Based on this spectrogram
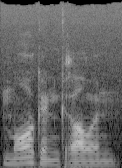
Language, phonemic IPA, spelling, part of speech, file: German, /ˈmɔʁɡŋˌɡraʊ̯ən/, Morgengrauen, noun, De-Morgengrauen.ogg
- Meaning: crack of dawn; daybreak; dawn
